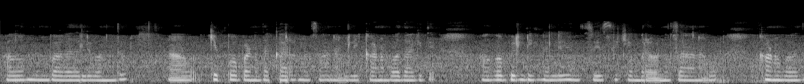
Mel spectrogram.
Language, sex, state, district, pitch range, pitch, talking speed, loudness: Kannada, female, Karnataka, Mysore, 195-210 Hz, 200 Hz, 80 wpm, -17 LUFS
